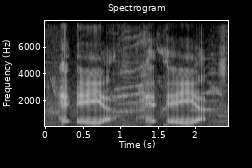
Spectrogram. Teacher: If you get two of the same vowels in Hawaiian, you'll hear a guttural break.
